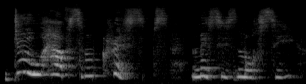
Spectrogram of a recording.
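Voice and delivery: put-on high, slow sugary child voice; polite goody boy. Peter offering crisps to guest, sweet high voice. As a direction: lay the politeness on thick.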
